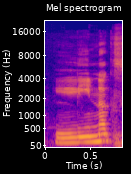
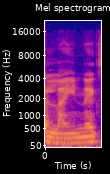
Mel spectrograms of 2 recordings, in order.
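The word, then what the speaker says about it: Linux: अगला operating system है हमारा लिनक्स या लाइनेक्स। इसको भाई कोई कोई लिनक्स प्रोनाउंस करता है, कोई लाइनेक्स प्रोनाउंस करता है, खैर आपकी मर्जी जो कर लीजिएगा।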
